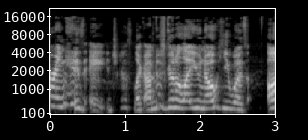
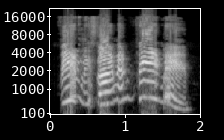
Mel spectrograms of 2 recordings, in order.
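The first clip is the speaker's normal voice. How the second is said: piercing, very high, very loud, drawn-out scream; 11 semitones higher, 11 dB louder than usual. Retelling a guy at the hot tubs shouting a movie line: imitating someone screaming. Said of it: "he starts screaming".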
